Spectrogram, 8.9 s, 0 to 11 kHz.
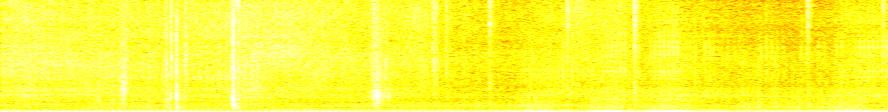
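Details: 1991 Daihatsu Mira van from Japan with oil-soaked ignition parts from a valve cover leak: idle runs unevenly with irregular stumbles and chuffs, roughening midway; misfire pointing to oil-fouled, burnt spark plugs.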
